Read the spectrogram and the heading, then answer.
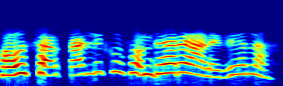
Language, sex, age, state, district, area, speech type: Odia, female, 18-30, Odisha, Nabarangpur, urban, conversation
